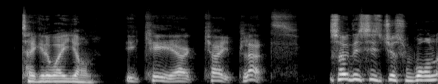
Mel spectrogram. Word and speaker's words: Kajplats: but I'm going to let my Swedish colleague pronounce the name. Take it away, Jan. IKEA Kajplats.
